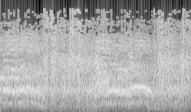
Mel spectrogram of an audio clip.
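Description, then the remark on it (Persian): A large crowd of Esteghlal football fans in Tehran shouting together in unison, a loud, steady roar of many voices with chanted tones rising and falling throughout. “در تهران طرفداران تیم استقلال یک صدا فریاد زدند.”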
